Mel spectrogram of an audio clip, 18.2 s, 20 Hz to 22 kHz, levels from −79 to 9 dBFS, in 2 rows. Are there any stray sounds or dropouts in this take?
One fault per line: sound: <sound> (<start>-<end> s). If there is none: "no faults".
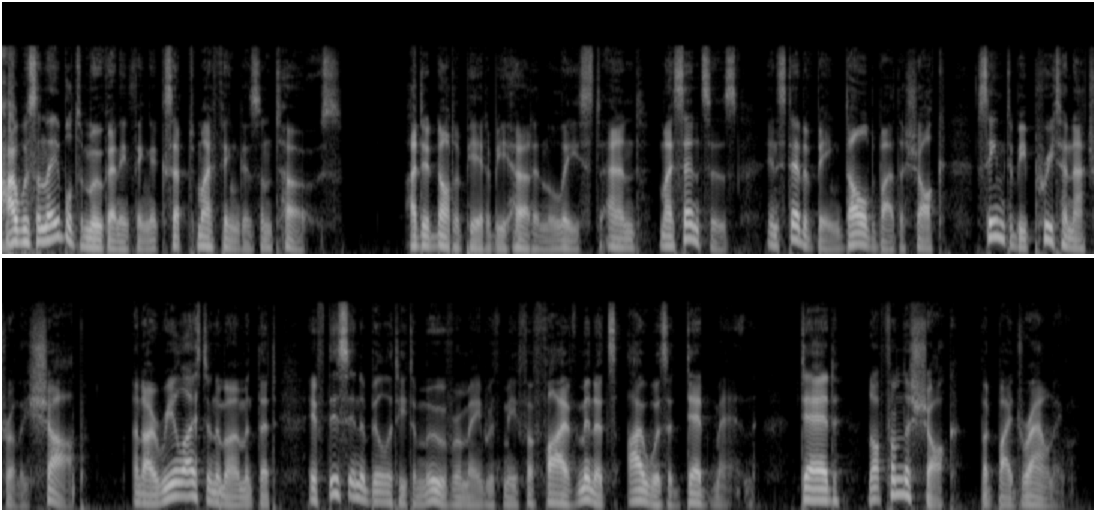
no faults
